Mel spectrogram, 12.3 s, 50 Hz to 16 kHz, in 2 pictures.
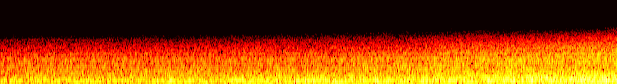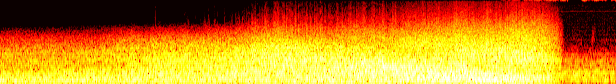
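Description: Jet engine roar of a B-2 Spirit stealth bomber's four turbofans as it comes in low over the runway toward the microphone, growing steadily louder and higher in tone, then cutting off suddenly near the end.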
